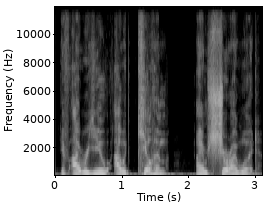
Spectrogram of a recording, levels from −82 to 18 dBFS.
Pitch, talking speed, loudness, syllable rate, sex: 145 Hz, 230 wpm, -14 LUFS, 5.8 syllables/s, male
